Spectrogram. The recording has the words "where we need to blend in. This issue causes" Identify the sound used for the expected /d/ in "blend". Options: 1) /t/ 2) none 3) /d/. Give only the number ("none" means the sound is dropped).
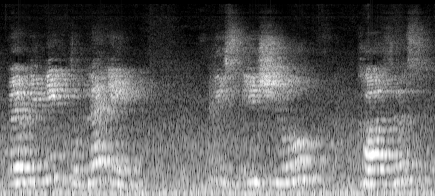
2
